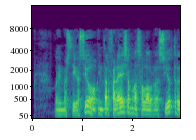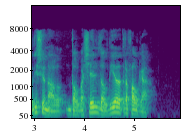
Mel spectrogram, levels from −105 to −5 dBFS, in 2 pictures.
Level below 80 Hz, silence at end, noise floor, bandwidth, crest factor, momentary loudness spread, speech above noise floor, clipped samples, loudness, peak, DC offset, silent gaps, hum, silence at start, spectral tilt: -56 dBFS; 0.65 s; -80 dBFS; 8.2 kHz; 20 dB; 11 LU; 54 dB; under 0.1%; -27 LUFS; -8 dBFS; under 0.1%; none; none; 0.45 s; -5 dB/octave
